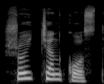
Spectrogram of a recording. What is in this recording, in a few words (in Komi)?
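шойччан кост, Komi, female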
